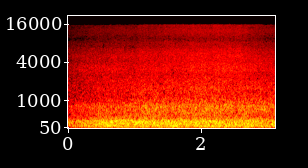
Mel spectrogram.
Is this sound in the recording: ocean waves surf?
yes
